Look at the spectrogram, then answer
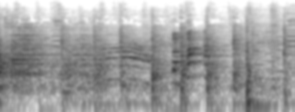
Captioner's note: banging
